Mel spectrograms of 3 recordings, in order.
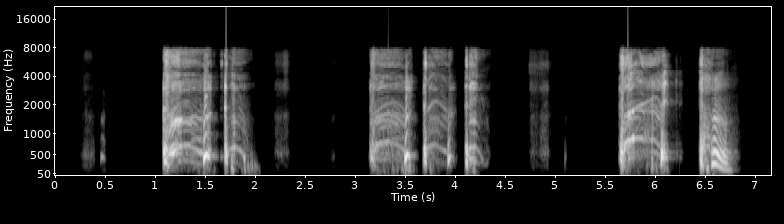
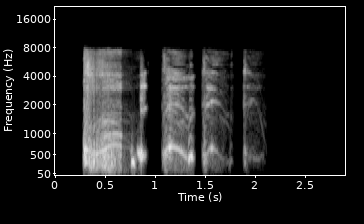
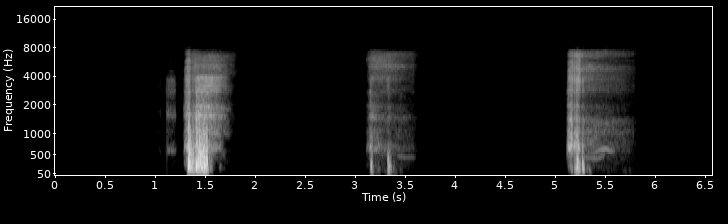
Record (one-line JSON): {"three_cough_length": "7.2 s", "three_cough_amplitude": 32346, "three_cough_signal_mean_std_ratio": 0.33, "cough_length": "2.9 s", "cough_amplitude": 27414, "cough_signal_mean_std_ratio": 0.41, "exhalation_length": "6.6 s", "exhalation_amplitude": 27725, "exhalation_signal_mean_std_ratio": 0.16, "survey_phase": "beta (2021-08-13 to 2022-03-07)", "age": "18-44", "gender": "Female", "wearing_mask": "No", "symptom_cough_any": true, "symptom_runny_or_blocked_nose": true, "symptom_sore_throat": true, "symptom_fatigue": true, "symptom_headache": true, "symptom_other": true, "symptom_onset": "3 days", "smoker_status": "Never smoked", "respiratory_condition_asthma": false, "respiratory_condition_other": false, "recruitment_source": "Test and Trace", "submission_delay": "0 days", "covid_test_result": "Positive", "covid_test_method": "RT-qPCR", "covid_ct_value": 15.5, "covid_ct_gene": "ORF1ab gene", "covid_ct_mean": 15.8, "covid_viral_load": "6800000 copies/ml", "covid_viral_load_category": "High viral load (>1M copies/ml)"}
